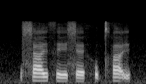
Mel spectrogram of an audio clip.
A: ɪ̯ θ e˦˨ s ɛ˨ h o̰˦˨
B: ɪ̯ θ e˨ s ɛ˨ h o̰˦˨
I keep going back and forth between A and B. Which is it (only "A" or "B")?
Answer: B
